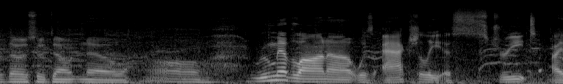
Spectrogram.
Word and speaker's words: Rue Mevlana: It's called Rue Mevlana. They're like, Rumawa.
